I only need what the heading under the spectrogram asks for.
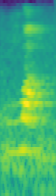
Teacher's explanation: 와 발음하려면 처음에는 우였다가 그다음 끝은 아가 돼야 되잖아. 우와. 입의 모양을 안 바꾸면 발음을 할 수가 없어. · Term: 이중 모음, 이중모음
